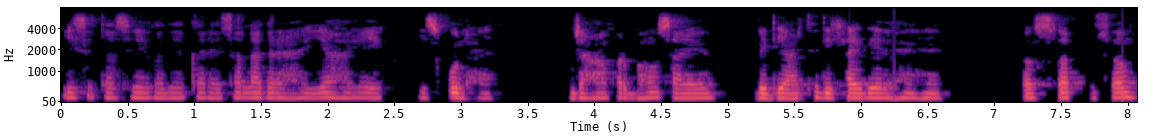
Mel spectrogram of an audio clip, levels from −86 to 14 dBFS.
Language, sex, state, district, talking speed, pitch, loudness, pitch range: Hindi, male, Chhattisgarh, Balrampur, 185 wpm, 155 Hz, -28 LUFS, 150-160 Hz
